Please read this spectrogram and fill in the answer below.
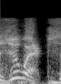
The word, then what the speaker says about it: Zoox: It's a Zoox.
